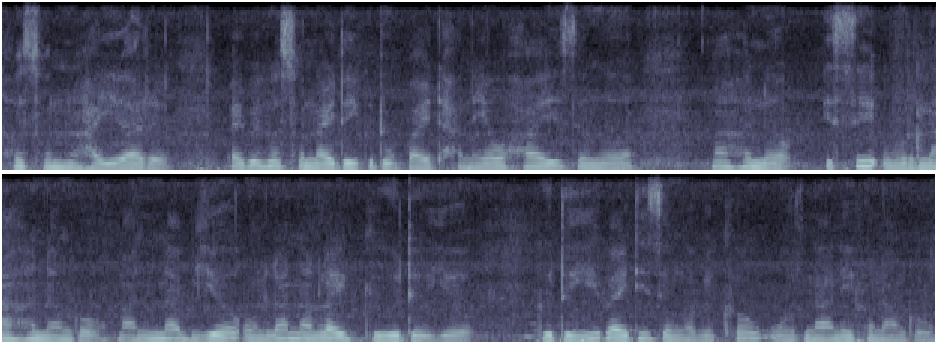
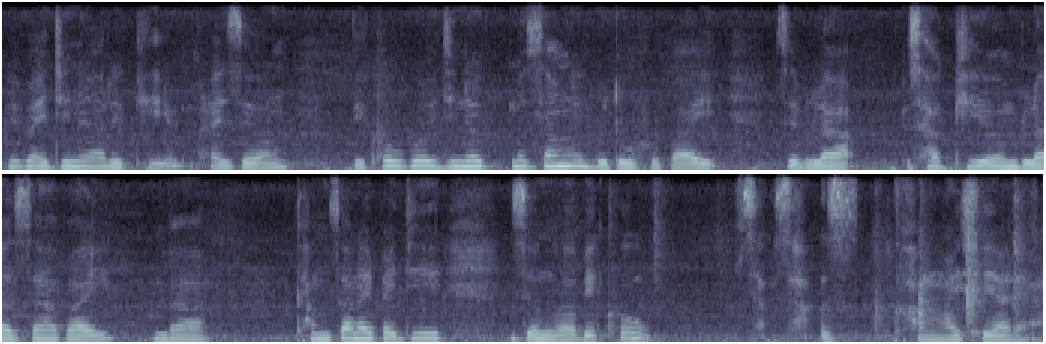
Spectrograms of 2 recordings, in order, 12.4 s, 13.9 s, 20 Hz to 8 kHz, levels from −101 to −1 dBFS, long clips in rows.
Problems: low volume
